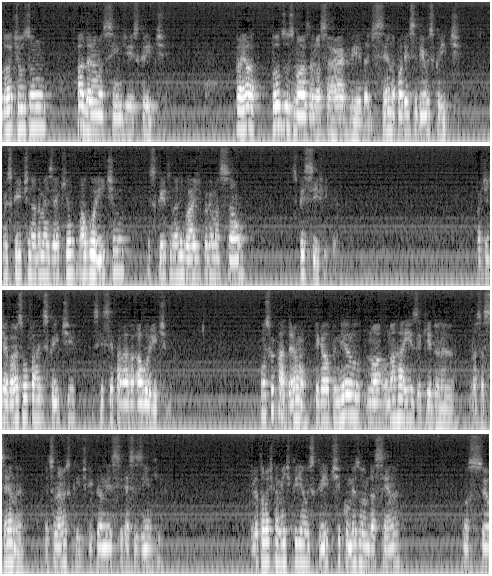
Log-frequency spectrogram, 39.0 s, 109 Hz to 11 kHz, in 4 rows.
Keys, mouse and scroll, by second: 18.0 click, 32.5 click.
